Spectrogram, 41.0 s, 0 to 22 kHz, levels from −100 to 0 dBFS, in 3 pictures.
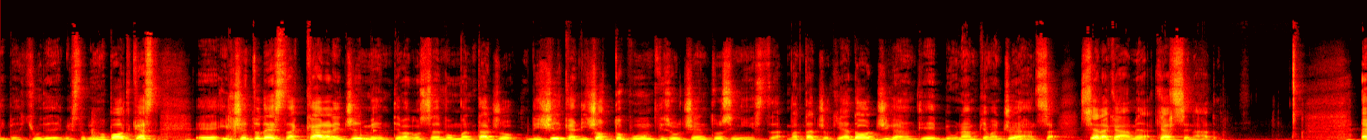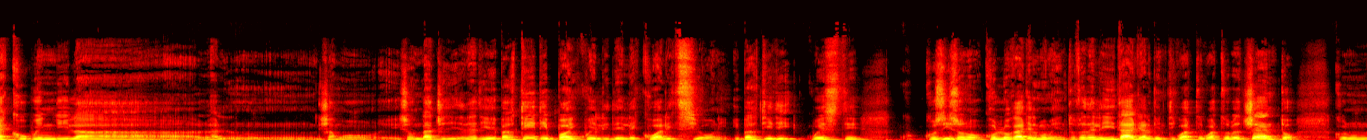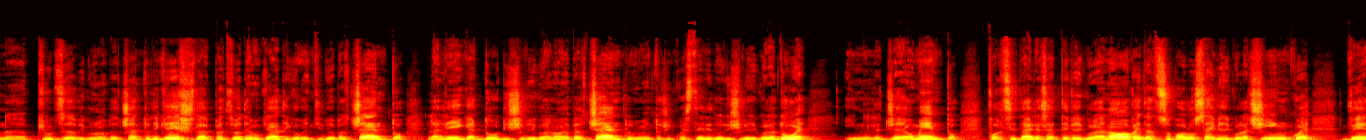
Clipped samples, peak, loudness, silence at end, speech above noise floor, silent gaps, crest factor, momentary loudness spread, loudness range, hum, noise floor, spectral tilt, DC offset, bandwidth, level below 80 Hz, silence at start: under 0.1%; -6 dBFS; -27 LUFS; 0 s; 39 dB; none; 20 dB; 16 LU; 7 LU; none; -66 dBFS; -6 dB/octave; under 0.1%; 16.5 kHz; -62 dBFS; 0 s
